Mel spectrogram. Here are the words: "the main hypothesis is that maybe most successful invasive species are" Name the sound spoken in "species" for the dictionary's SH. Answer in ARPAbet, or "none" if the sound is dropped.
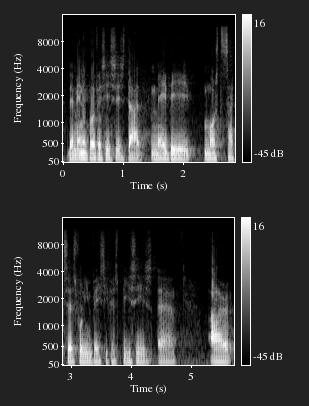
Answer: S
